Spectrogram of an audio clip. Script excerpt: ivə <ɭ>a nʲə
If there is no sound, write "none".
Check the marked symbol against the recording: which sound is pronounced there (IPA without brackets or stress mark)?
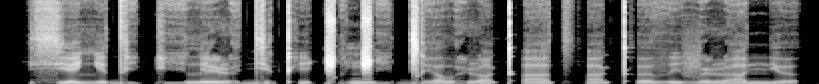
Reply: ɭ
